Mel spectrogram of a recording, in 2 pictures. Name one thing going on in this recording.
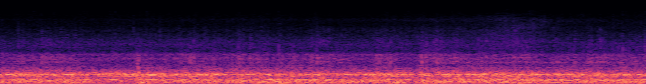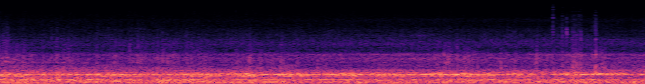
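Wind rushes loudly past, outdoors while riding.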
